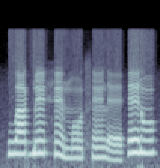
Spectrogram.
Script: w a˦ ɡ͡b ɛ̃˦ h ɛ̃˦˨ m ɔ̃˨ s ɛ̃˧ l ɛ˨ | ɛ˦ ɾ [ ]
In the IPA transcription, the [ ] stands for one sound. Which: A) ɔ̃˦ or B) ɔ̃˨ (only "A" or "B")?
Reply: A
